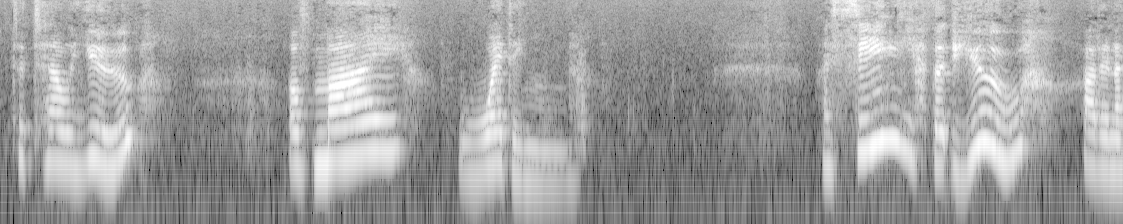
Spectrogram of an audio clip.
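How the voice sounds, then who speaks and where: Very slow, formal Victorian woman. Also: on the high side, exaggerated voice. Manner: formal, deliberate. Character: formal, measured Victorian letter-writing woman. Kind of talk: radio drama letter reading.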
